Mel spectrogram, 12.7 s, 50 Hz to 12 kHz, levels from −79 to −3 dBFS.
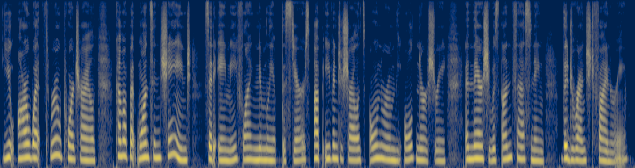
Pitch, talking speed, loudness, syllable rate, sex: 235 Hz, 165 wpm, -20 LUFS, 4.9 syllables/s, female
